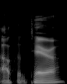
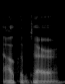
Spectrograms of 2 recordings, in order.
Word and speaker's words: Alcantara: There are multiple ways to pronounce it now. I've always just stuck with Alcantara because sometimes I don't want to roll an R or mess with the back half of his last name, but I've heard it said different ways now.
